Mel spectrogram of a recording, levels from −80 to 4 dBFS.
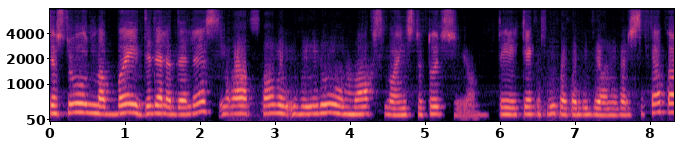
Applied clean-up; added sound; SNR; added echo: neural separator model SepFormer DNS4.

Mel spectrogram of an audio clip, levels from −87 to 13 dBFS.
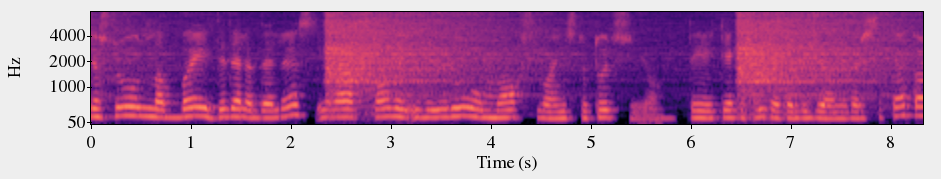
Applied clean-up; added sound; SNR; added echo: none; Hi-hat; 5 dB; none.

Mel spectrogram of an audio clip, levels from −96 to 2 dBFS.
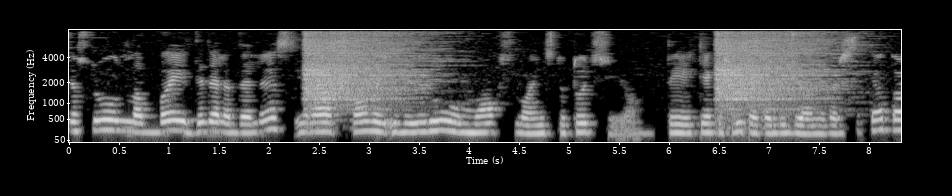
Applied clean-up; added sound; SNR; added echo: classical method Wiener filter.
